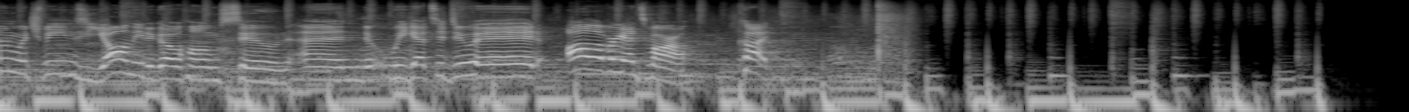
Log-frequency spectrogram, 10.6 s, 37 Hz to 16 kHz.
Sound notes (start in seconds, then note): 6.4 claps hand; 7.7 soft music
